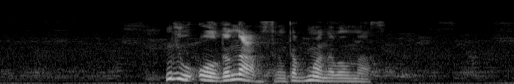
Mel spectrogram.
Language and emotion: Russian, angry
